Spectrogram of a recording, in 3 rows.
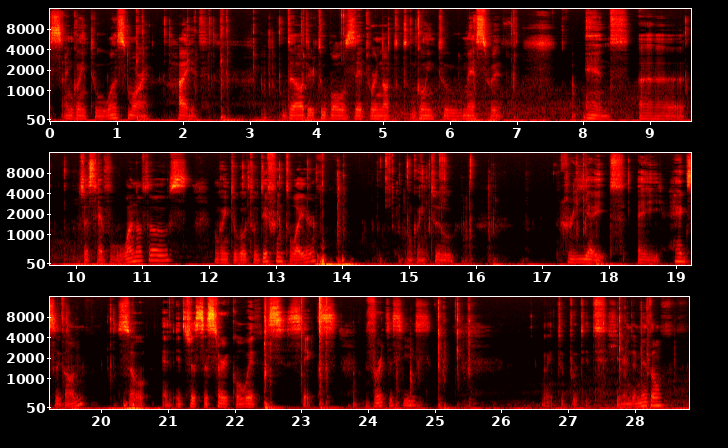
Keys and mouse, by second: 1.3 h, 2.1 h, 2.6 h, 6.1-7.2 drag, 9.6-11.3 middle drag, 12.5 click, 13.9 KP_1, 17.6 shift+a, 25.1 g, 27.8 g.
